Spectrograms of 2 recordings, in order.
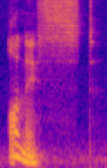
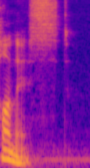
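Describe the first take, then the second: First: The word begins with a silent H. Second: The word begins with an audible H sound. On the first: The speaker calls it right. "the letter H at the beginning is not really pronounced" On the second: The speaker calls it wrong. "You don't you don't say honest"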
